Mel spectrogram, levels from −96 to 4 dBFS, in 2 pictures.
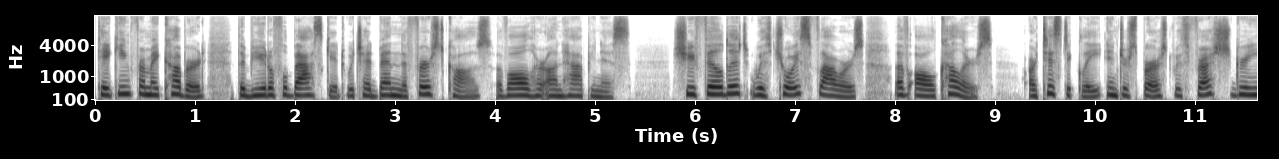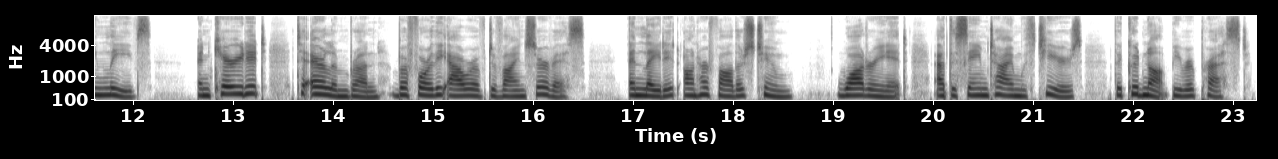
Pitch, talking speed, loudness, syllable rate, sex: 220 Hz, 165 wpm, -19 LUFS, 5.1 syllables/s, female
